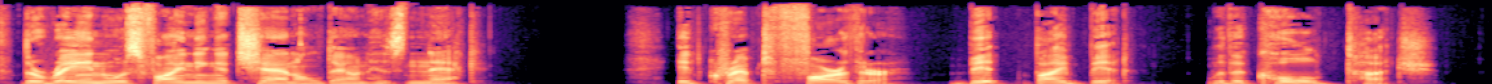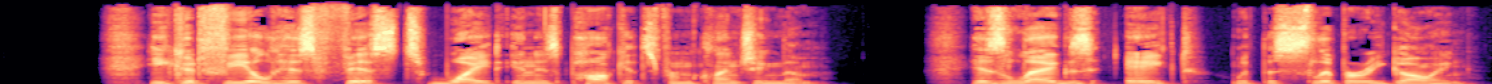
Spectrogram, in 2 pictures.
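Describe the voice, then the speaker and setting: A man narrating an audiobook as scripted narration, measured and even, on a close studio mic. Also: lowish voice, dry recording.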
